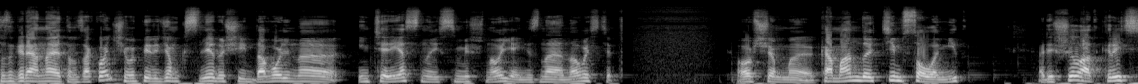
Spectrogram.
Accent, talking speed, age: native, 120 wpm, 20-39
